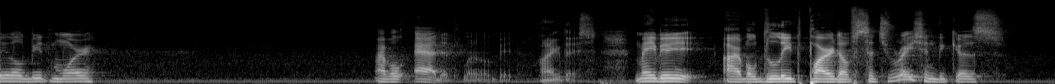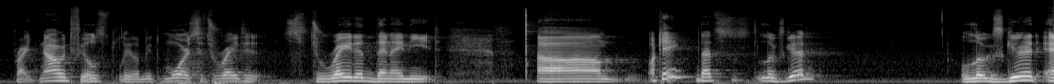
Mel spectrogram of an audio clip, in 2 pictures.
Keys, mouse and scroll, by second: 8.4 click, 8.6 click, 20.9 middle click.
